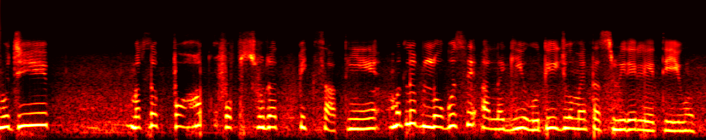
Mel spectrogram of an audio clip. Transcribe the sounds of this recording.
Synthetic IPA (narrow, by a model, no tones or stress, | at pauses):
mʊd͡ʒʱe | mɐt̪ləbːɔɦɔt̪xuːbsuːɾət̪̚pɪksaːt̪iɦɛ̃ːmɐt̪ləbloːɡõseʔɐləɡiɦoːt̪id͡ʒoːmɛ̃ːt̪ɐsʋiːɾeleːt̪iɦũː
